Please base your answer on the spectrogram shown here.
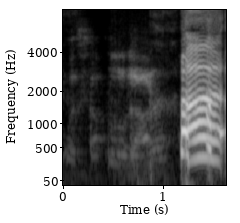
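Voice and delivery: dad over speakerphone; phone speaker. Real, not acted. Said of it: "you're on speaker right now".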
